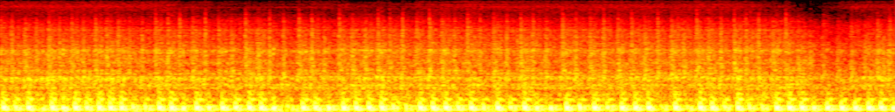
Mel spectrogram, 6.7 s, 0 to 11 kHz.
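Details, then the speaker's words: Yamaha TT-R125 barn-find dirt bike revived after about 10 years sitting, warmed up: single cylinder thumps at a steady even idle with no misses, smoking heavily; normal idle. "Well, listen to that baby just sit there and purr and smoke like a chimney."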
